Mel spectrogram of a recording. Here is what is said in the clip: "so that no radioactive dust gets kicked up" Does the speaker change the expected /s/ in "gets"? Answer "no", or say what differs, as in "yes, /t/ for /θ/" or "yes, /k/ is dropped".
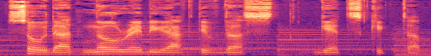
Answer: no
